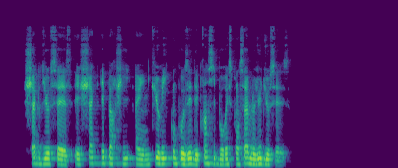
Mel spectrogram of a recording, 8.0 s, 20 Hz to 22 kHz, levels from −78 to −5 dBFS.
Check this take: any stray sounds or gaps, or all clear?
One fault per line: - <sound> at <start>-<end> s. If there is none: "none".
none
